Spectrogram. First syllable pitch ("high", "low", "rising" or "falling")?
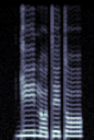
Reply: high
